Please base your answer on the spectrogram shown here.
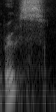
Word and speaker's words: Roose: Next up, we have Ryan Roos, pronounced like goose, but with an R, as he told me.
